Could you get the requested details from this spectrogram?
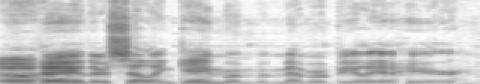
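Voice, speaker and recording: A man talks at a moderate pace in a put-on character voice. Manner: strained, breaking.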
